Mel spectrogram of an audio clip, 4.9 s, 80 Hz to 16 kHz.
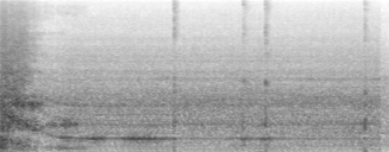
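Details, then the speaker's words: Freshly rebuilt Zenith 40TIN carbs on a high-compression 2.0L T flat-six test engine with E cams, set to 5.5 kg/h air: steady idle with occasional sharp coughs back through the carbs; lean because jetted for less fuel than this engine wants. "there's a little bit of coughing part of that is this motor wants a lot more fuel than these carburetors are jetted to supply"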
